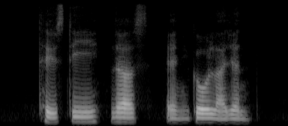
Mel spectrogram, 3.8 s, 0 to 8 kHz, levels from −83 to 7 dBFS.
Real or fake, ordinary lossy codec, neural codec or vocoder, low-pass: fake; AAC, 48 kbps; codec, 24 kHz, 0.5 kbps, DualCodec; 7.2 kHz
